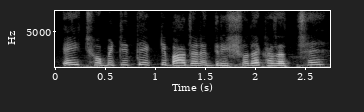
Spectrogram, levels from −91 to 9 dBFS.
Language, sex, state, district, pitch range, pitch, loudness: Bengali, female, West Bengal, Alipurduar, 255-320 Hz, 290 Hz, -19 LUFS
